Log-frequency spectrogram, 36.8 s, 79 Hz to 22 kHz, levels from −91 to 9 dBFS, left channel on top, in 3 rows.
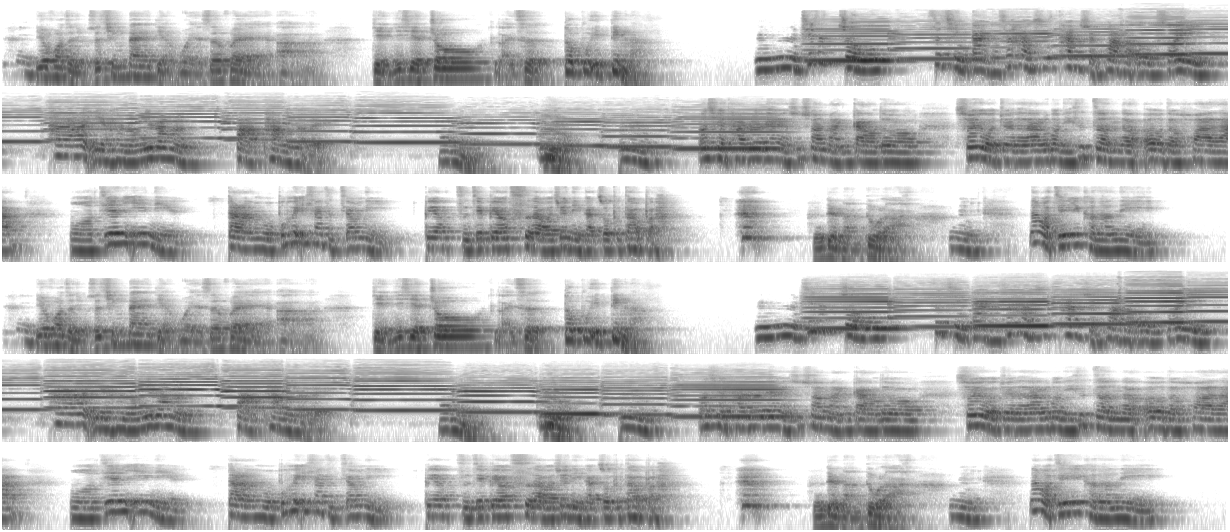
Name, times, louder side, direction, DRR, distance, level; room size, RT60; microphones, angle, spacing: voice 1, 0.3-3.1 3.7-6.4 16.6-17.1 17.7-17.9 32.6-33.9, right 1 dB, 5° right, -2 dB, 2.8 m, -25 dB
voice 2, 7.5-8.8 9.3-12.1 12.7-14.2 14.6-15.5 17.6-17.9 18.4-24.9 25.2-26.3 26.8-28.4 28.7-31.2 31.9-32.1 34.0-36.1, left 1 dB, 45° left, 0 dB, 4.0 m, -26 dB
Bowed string instrument, 8.0-20.1, right 4 dB, 60° right, 2.0 m, -23 dB
15.5 x 9.1 x 4.0 m, 0.63 s
head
